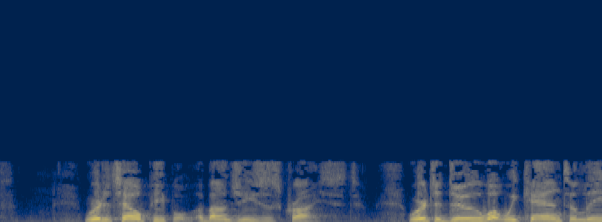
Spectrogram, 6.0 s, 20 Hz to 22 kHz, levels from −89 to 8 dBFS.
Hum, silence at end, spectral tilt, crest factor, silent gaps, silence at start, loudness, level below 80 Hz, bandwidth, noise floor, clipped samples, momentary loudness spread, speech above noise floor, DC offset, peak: none; 0 s; -6.5 dB/octave; 16 dB; none; 0.85 s; -22 LUFS; -62 dBFS; 6.4 kHz; -59 dBFS; under 0.1%; 12 LU; 38 dB; under 0.1%; -6 dBFS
